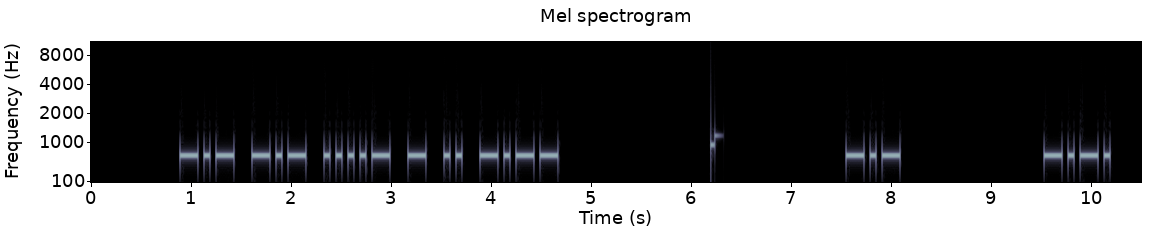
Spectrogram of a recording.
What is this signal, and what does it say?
Morse code, heard as a keyed tone, about 20 wpm, spaced as for 14 wpm, 700 Hz. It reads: KK4TIY KC
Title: USA Call Signs - 6 Characters - 8x Character Spacing - 20wpm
